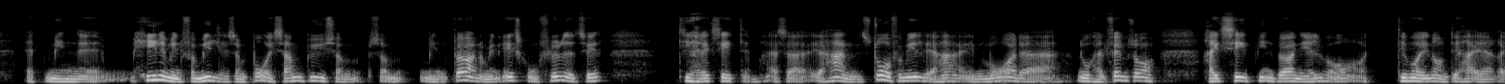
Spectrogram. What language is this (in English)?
Danish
